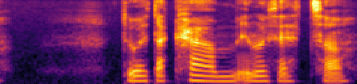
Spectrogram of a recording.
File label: "cam", Welsh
